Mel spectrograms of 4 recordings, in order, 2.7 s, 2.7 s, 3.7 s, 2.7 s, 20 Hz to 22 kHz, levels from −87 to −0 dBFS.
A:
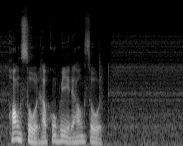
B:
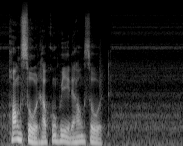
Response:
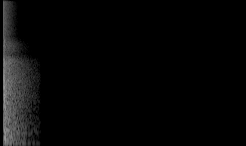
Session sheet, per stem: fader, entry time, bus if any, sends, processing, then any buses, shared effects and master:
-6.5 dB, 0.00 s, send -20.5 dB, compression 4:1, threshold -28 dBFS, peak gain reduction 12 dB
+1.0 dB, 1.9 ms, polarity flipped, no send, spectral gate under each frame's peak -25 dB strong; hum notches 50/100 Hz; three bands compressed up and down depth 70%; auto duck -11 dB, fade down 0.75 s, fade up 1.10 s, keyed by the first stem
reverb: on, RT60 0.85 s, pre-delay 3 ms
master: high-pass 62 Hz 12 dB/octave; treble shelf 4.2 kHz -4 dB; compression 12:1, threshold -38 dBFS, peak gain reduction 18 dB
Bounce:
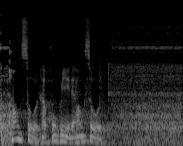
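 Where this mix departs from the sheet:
stem B: polarity flipped; master: missing treble shelf 4.2 kHz -4 dB

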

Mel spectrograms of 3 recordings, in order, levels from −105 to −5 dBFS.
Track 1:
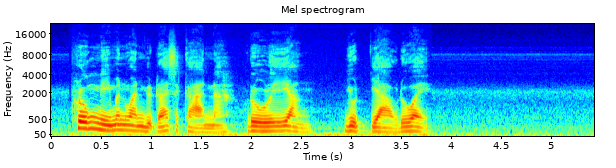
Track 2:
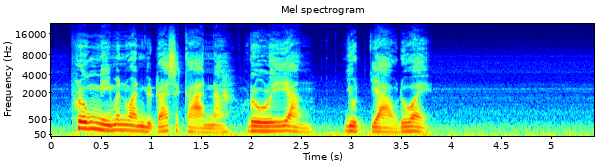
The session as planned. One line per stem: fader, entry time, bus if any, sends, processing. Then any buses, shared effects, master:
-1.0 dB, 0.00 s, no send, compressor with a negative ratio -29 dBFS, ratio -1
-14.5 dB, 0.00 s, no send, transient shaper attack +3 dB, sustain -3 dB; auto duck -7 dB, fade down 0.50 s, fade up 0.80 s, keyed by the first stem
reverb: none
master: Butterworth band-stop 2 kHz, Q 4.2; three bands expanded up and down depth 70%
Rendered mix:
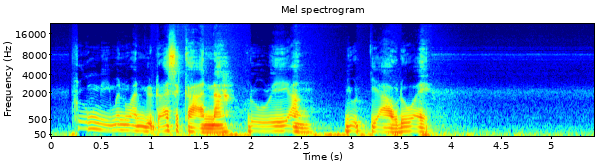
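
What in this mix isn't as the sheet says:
stem 2 -14.5 dB -> -26.0 dB; master: missing Butterworth band-stop 2 kHz, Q 4.2

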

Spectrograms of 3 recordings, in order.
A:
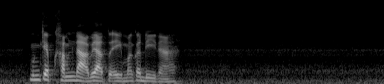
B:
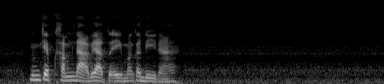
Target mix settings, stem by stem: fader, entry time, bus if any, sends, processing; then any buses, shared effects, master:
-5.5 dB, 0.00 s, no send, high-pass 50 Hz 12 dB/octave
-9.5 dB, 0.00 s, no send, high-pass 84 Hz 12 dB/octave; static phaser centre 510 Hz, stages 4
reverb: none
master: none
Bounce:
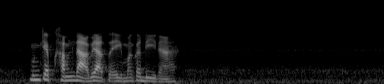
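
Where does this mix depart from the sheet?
stem B: polarity flipped; master: extra treble shelf 7 kHz -11 dB

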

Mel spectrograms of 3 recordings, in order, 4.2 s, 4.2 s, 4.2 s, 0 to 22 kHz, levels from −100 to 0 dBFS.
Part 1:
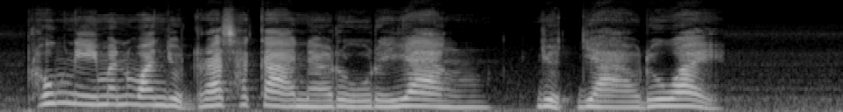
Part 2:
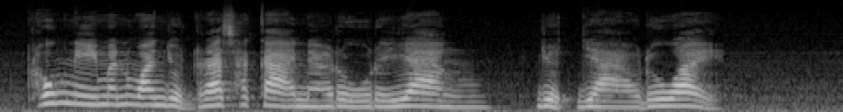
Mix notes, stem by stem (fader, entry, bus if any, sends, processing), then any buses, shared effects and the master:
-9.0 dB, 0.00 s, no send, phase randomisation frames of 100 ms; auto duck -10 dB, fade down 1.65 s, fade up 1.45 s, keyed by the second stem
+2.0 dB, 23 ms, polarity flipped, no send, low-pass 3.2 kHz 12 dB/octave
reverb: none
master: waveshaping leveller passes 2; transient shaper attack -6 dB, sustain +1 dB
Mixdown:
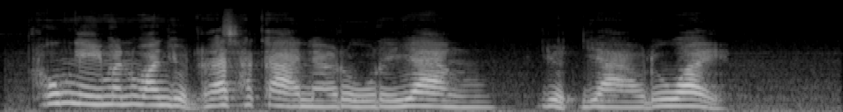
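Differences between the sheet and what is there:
stem 1: missing phase randomisation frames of 100 ms; master: missing waveshaping leveller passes 2

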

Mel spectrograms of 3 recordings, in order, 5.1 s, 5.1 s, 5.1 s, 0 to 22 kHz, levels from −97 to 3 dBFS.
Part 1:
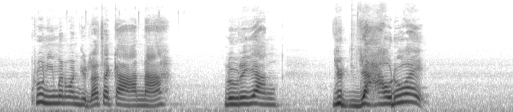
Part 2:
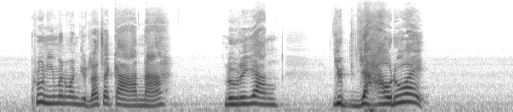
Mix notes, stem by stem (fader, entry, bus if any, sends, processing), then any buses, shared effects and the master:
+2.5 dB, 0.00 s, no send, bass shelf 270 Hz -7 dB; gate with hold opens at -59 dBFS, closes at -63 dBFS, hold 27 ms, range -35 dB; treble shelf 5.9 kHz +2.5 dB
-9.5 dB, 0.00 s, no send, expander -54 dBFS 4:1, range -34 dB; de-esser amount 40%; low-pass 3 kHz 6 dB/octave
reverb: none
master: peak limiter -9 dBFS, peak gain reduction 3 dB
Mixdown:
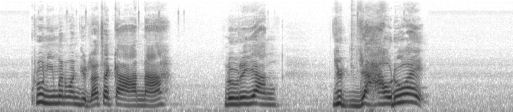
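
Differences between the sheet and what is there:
stem 1 +2.5 dB -> +8.5 dB; stem 2: polarity flipped

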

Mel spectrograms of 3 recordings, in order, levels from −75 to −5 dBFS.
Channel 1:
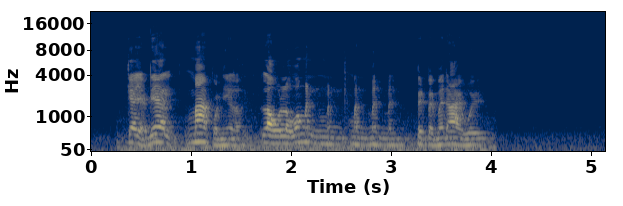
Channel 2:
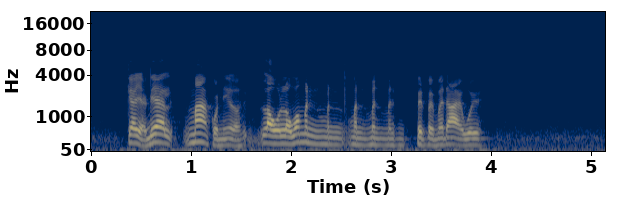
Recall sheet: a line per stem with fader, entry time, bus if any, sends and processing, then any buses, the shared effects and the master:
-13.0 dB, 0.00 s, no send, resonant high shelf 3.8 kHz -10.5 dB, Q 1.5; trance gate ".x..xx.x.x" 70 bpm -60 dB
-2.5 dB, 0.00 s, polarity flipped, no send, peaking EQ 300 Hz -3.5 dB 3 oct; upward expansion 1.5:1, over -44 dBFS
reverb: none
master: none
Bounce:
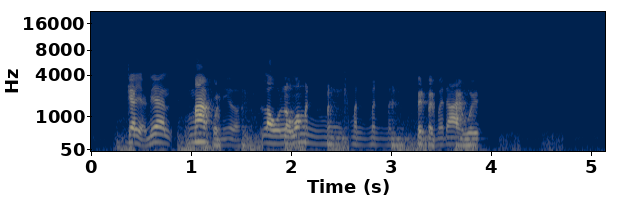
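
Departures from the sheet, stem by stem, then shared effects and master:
stem 1 -13.0 dB -> -4.5 dB; stem 2: polarity flipped

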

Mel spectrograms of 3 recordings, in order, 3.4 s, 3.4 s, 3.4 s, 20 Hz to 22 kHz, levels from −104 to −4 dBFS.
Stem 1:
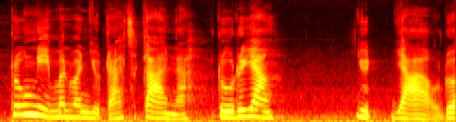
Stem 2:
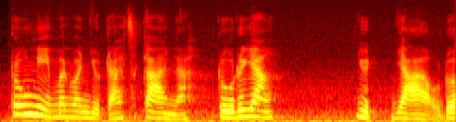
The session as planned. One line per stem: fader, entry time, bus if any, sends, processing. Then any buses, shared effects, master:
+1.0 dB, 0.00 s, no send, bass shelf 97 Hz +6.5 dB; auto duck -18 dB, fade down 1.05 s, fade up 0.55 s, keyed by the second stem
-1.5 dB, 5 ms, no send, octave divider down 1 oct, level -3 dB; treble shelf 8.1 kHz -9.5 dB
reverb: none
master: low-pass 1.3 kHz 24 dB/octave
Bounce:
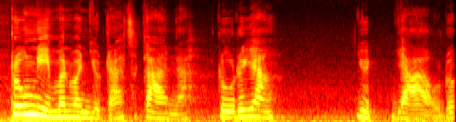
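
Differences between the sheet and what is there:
stem 1 +1.0 dB -> +12.5 dB; master: missing low-pass 1.3 kHz 24 dB/octave

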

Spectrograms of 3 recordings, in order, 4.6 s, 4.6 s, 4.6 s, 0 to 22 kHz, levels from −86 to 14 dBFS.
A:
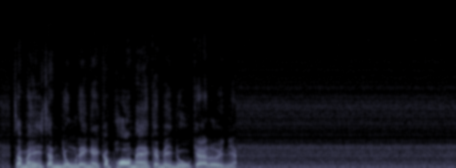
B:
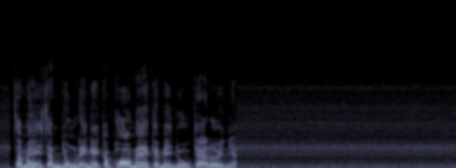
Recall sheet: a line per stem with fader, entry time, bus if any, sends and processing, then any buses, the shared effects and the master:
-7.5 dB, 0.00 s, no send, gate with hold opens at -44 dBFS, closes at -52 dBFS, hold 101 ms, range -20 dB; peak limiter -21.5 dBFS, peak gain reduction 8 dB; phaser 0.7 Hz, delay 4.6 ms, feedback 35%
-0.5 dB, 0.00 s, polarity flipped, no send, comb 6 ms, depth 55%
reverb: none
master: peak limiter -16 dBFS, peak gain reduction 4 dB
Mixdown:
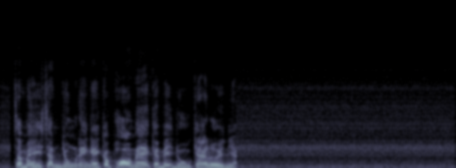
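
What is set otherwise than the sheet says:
stem A -7.5 dB -> -14.0 dB; master: missing peak limiter -16 dBFS, peak gain reduction 4 dB

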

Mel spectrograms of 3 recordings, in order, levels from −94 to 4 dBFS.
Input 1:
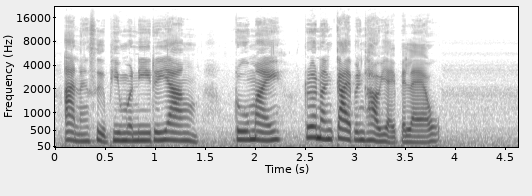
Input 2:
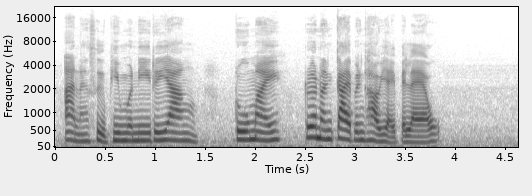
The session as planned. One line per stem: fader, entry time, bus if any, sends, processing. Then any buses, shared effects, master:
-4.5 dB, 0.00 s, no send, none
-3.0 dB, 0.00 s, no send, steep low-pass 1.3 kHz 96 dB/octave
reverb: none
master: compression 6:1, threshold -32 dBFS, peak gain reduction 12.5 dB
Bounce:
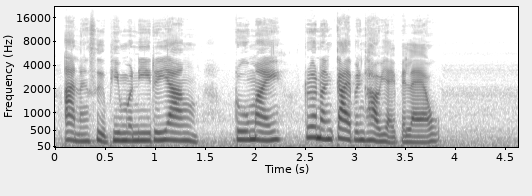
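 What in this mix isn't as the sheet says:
stem 2 -3.0 dB -> -11.5 dB; master: missing compression 6:1, threshold -32 dBFS, peak gain reduction 12.5 dB

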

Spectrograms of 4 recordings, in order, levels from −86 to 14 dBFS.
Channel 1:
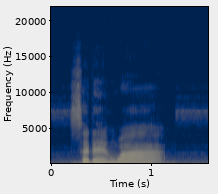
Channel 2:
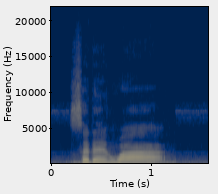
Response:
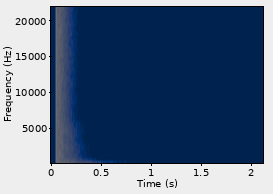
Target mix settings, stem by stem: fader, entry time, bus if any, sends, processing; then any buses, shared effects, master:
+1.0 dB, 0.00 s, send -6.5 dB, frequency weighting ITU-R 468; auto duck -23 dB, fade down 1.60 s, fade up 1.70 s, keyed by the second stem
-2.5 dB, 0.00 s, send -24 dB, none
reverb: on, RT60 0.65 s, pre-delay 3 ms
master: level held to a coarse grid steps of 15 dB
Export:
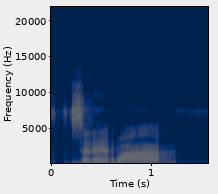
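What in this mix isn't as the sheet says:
stem 1 +1.0 dB -> -10.0 dB; stem 2 -2.5 dB -> -14.0 dB

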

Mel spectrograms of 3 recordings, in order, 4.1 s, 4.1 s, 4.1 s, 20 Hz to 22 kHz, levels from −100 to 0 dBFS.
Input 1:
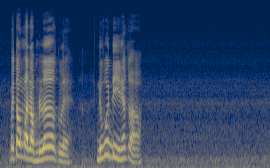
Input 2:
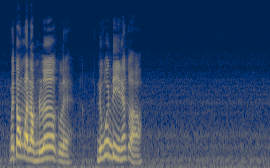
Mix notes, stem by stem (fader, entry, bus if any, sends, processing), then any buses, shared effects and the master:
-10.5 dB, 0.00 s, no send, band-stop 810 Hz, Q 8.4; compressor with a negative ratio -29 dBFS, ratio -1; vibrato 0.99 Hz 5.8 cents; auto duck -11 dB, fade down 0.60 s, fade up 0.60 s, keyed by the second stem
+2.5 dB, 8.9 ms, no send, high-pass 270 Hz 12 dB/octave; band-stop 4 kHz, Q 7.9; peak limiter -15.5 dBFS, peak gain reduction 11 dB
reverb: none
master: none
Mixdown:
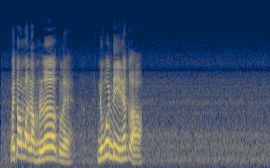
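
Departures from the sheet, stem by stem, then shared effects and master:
stem 2 +2.5 dB -> +12.5 dB; master: extra low-pass 5.2 kHz 12 dB/octave

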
